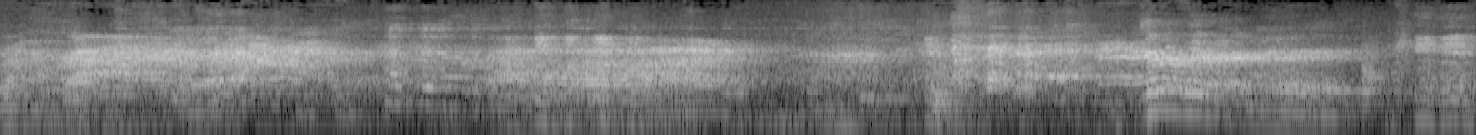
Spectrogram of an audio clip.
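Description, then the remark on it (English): An audience imitates grizzly bear and black bear growls, many voices overlapping in a loud, continuous rumble of mock growling with bits of chuckling mixed in, rising and falling over several seconds. “But we need lots of grizzly bear noises and black bear noises for this page. So can we hear some growls from the audience, please?”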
